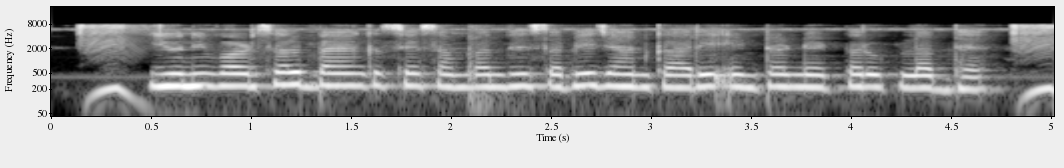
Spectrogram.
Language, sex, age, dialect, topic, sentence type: Hindi, female, 18-24, Kanauji Braj Bhasha, banking, statement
